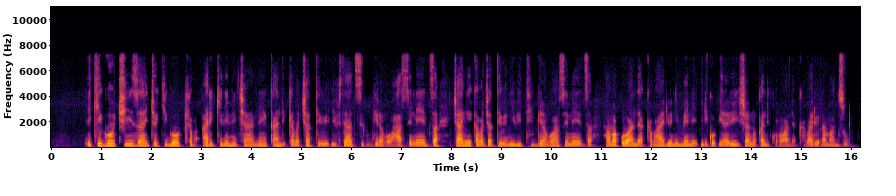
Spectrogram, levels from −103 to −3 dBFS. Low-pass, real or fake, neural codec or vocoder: 7.2 kHz; fake; codec, 16 kHz, 6 kbps, DAC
